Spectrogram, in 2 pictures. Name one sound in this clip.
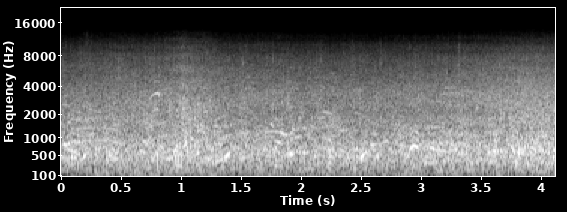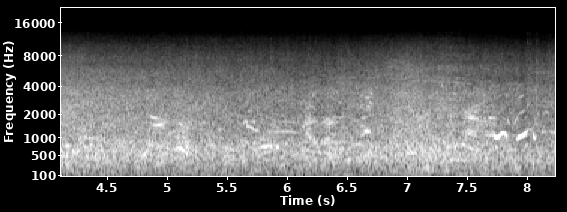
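Swimmers splash in shallow water.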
